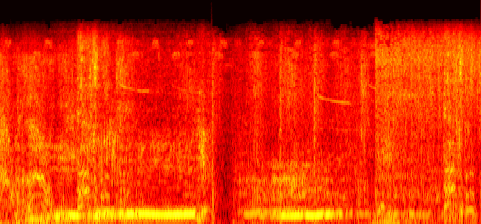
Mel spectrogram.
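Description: A large beast bellows with a deep, drawn-out groan.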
